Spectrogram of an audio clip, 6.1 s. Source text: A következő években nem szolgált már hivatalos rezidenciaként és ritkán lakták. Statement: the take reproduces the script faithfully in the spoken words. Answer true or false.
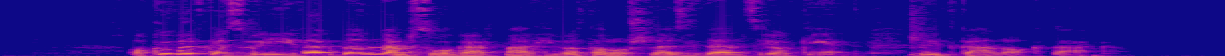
false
